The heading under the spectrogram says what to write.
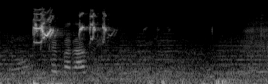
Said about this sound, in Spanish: Cantándole al Señor, dice, que es un canario que está aquí.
